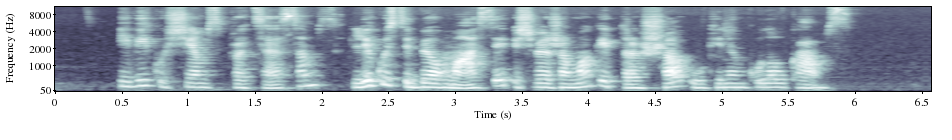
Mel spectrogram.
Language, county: Lithuanian, Marijampolė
